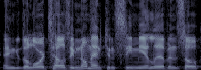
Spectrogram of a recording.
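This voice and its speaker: This sermon comes from a non-native English speaker, a man who preaches earnestly but keeps tripping over his words and beginning again. He talks at an ordinary pace in a high, smooth, ringing voice that is slightly bright. The room carries a long, church-like reverb.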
